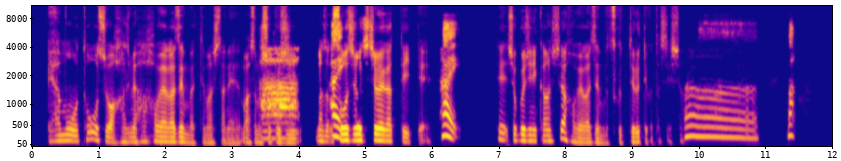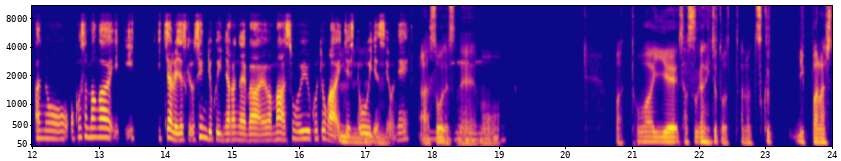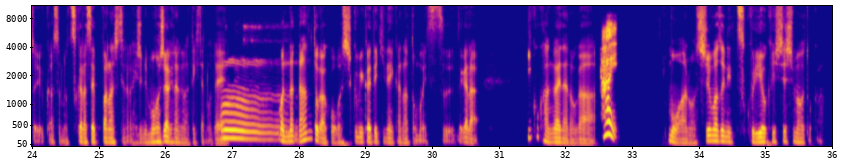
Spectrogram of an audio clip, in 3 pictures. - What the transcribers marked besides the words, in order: other background noise
- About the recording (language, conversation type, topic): Japanese, advice, どうすれば公平な役割分担で争いを減らせますか？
